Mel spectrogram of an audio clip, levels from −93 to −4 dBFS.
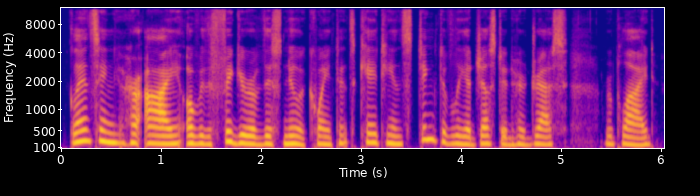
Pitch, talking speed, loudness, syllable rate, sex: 190 Hz, 160 wpm, -18 LUFS, 5.8 syllables/s, female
